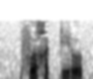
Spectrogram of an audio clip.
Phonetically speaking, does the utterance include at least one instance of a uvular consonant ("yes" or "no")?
yes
